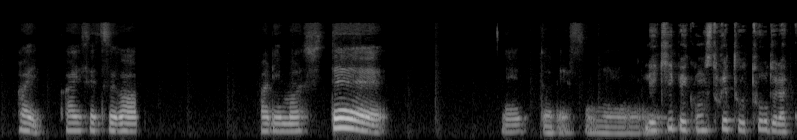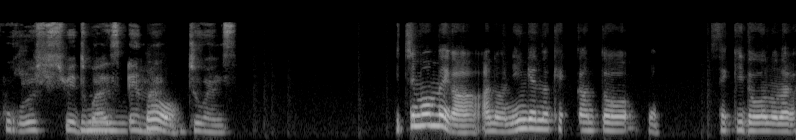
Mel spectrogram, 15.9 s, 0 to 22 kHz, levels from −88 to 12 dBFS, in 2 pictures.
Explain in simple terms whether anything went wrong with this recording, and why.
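Nothing went wrong with this speech recording that a listener would notice. At no point does the sound stop, jump or change unexpectedly.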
